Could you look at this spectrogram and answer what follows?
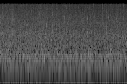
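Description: A spring creek swollen with snowmelt rushes through the hills of Southern Kananaskis in the Rockies. It makes a loud, continuous, close-up wash of flowing water with no pauses.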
